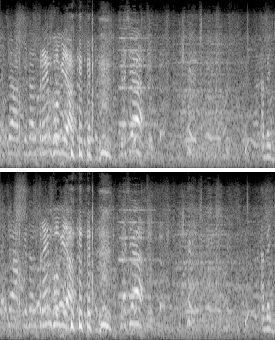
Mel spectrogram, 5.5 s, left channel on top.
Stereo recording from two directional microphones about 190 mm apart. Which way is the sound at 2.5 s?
65° left (ahead or behind).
